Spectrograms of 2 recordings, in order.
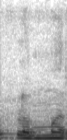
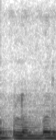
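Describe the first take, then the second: First: प्लम्बर said "plummer" with no b; silent b. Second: प्लम्बर with the b clearly pronounced; wrong b sounded. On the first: Teacher gives students the correct silent b प्लम्बर. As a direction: drop the b in प्लम्बर, run the m into er. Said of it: "इसका सही उच्चारण प्लम्बर". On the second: Teacher imitates how people wrongly say प्लम्बर. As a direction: say प्लम्बर as "plum-ber", b included. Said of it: "हम लोग बार बार प्लम्बर". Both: Shown as a demonstration.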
